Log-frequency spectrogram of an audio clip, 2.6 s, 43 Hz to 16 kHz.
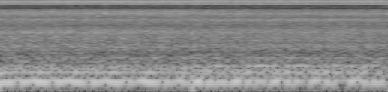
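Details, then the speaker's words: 1957 Ford Thunderbird V8, carb restored with original parts after 30 years on two barrels, choke not fitted; steady, deep even idle in garage, no knocks or misses. "sounds like it might be slightly r I think out in on the street when it's just in normal use and being run it'll be better than just idling here"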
